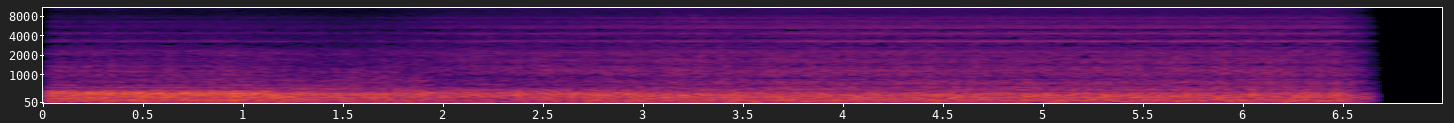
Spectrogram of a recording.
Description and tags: Fire Flame Burner
Hot air blower burning. Recorded with a Zoom H2.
